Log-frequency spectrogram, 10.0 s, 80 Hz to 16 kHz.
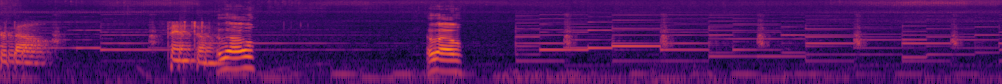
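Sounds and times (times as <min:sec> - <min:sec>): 
speech: 0:00.0 - 0:00.6, 0:01.7 - 0:02.7, 0:04.2 - 0:04.7
ice cream truck chiming electronic jingle: 0:00.0 - 0:04.4, 0:05.0 - 0:10.0.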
